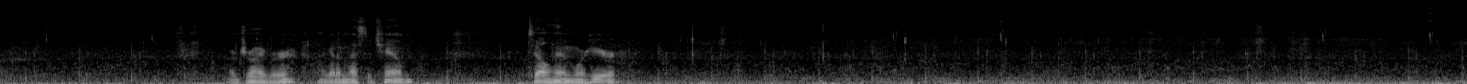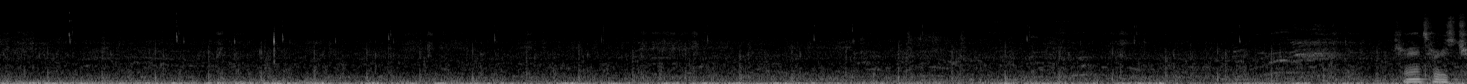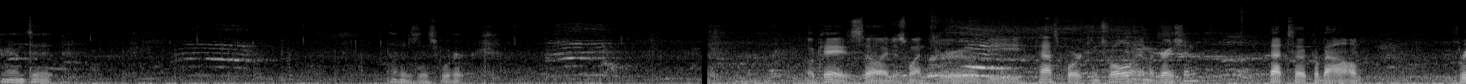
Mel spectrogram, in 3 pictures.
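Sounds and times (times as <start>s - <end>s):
footsteps on tiled floor: 0.0s - 44.0s
low hum of a large hall: 0.0s - 44.0s
steady low rumble: 3.8s - 25.2s, 41.4s - 44.0s.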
